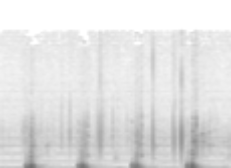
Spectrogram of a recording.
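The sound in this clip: Footsteps of prisoners being marched out to a courtyard: four heavy, muffled footfalls in an even, measured rhythm, fairly quiet, with no voices.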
